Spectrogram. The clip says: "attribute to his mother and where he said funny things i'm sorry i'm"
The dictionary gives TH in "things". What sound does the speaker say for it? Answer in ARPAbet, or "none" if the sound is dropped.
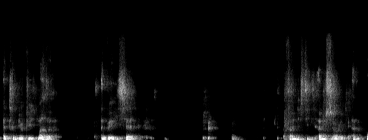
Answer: T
